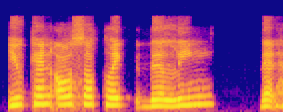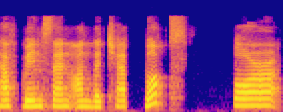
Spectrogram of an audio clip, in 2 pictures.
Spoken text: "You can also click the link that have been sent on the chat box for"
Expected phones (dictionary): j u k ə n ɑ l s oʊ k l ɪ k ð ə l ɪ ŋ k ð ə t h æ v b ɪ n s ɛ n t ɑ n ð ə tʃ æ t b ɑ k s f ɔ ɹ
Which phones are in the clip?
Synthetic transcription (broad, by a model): j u k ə n ɑ l s oʊ k l ɪ k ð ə l ɪ ŋ k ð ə t h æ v b ɪ n s ɛ n t ɑ n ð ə tʃ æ t b ɑ k s f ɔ ɹ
